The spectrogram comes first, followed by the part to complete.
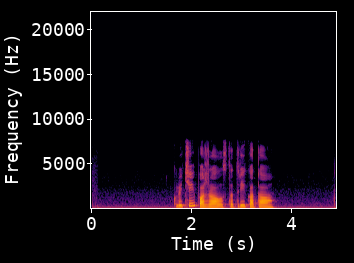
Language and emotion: Russian, sad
